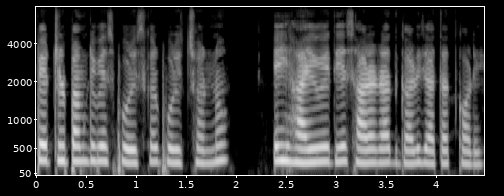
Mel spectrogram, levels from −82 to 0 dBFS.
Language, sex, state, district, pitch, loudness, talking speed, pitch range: Bengali, female, Jharkhand, Jamtara, 245 Hz, -18 LUFS, 175 wpm, 235-265 Hz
